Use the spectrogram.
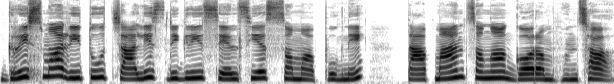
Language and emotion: Nepali, neutral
